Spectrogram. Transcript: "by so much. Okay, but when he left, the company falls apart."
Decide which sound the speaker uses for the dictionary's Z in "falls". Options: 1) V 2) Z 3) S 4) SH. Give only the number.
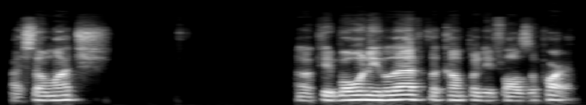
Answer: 2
